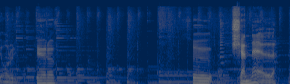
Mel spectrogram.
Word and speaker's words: Chanel: took care of so Chanel you need to pronounce it French otherwise it doesn't make any sense Chanel uh it's what One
